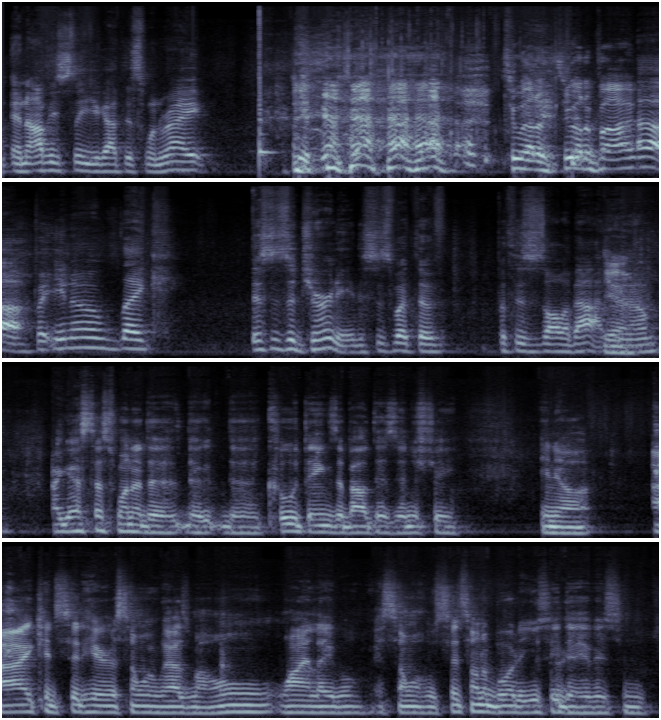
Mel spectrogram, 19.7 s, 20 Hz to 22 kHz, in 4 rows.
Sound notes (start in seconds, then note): 1.9 cork popping; 2.0 men laughing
